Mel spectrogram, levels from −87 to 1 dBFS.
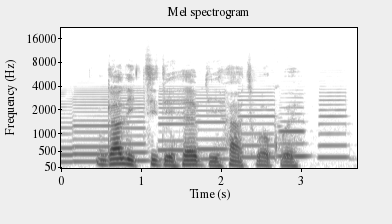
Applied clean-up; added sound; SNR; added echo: none; Wind instrument, woodwind instrument; 11 dB; none.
